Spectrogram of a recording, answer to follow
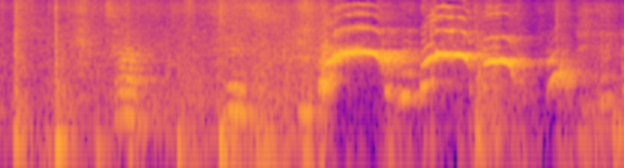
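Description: Children shrieking: two high-pitched squeals in the second half, during a chasing game. Before them, low thumps of bare feet running on a wooden floor.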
